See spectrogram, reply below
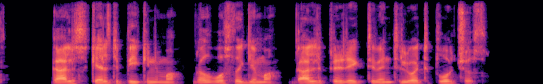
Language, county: Lithuanian, Šiauliai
